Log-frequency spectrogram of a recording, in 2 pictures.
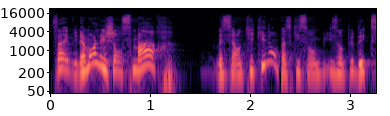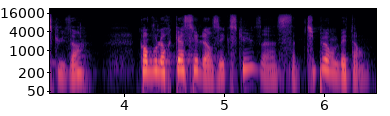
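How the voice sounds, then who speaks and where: A woman presenting a live coaching workshop to a room of people, talking in a chatty, lively way and acting out what clients say. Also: medium pitch, fast talker. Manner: lively, chatty, acts out quotes. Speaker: trainer and coach. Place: training room with an audience.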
